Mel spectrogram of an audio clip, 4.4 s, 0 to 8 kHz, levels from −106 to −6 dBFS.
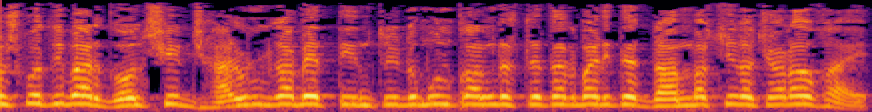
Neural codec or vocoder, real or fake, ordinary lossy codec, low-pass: none; real; none; 7.2 kHz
